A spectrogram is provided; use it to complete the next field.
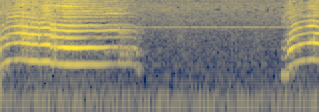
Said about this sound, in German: Und wie macht die Katze?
